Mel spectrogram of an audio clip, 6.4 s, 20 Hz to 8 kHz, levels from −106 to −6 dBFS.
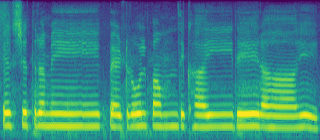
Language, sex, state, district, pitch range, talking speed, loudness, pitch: Hindi, female, Madhya Pradesh, Bhopal, 215-230 Hz, 105 wpm, -13 LUFS, 225 Hz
